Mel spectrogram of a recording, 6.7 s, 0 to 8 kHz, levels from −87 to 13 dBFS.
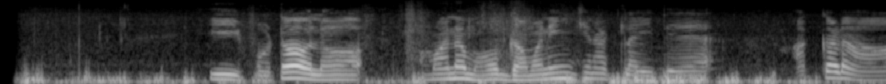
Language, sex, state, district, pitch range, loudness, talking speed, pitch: Telugu, male, Andhra Pradesh, Sri Satya Sai, 165-205 Hz, -20 LUFS, 65 wpm, 180 Hz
